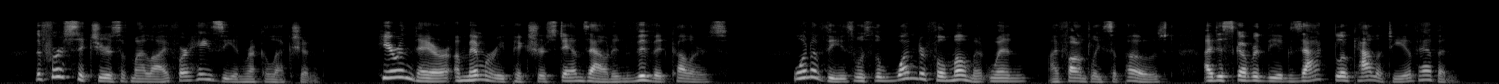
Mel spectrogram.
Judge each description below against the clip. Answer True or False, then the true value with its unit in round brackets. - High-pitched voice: False (155 Hz)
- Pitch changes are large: True (6.3 semitones)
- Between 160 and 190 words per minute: True (165 wpm)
